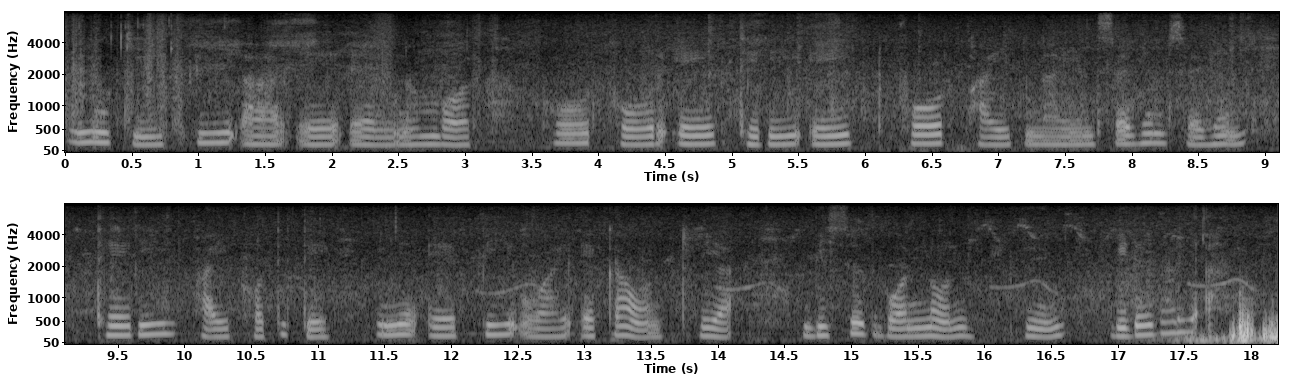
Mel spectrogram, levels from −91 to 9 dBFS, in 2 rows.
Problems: none marked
